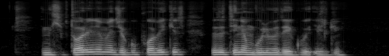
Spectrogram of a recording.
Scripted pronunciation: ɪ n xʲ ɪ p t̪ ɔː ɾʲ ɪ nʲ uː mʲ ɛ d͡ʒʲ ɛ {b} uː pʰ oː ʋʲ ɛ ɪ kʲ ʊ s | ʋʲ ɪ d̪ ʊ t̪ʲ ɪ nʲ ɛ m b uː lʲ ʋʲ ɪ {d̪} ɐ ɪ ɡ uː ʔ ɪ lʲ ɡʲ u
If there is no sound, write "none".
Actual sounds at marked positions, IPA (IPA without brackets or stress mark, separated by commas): ɡ, d̪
